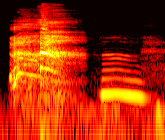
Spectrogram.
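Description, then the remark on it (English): A single sneeze, a sharp breathy burst lasting under a second, followed by a short voiced murmur afterward. “oh, shoot. Gesundheit.”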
